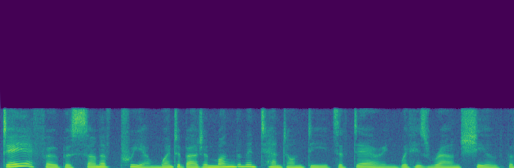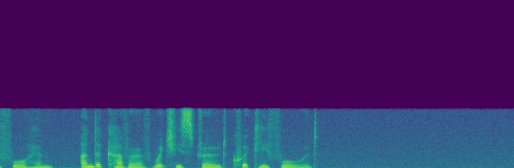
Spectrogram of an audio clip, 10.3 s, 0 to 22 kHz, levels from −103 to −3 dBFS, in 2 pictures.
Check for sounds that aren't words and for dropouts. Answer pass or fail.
pass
